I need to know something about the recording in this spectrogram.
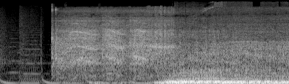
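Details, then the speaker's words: Subaru WRX, first start after full rebuild of a knocking engine: brief crank, then catches first try and settles to a steady even idle with no ticking or knocking; healthy. "That's what I'm flipping talking about. And she's running absolutely smooth. No ticking, no knocking, nothing."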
